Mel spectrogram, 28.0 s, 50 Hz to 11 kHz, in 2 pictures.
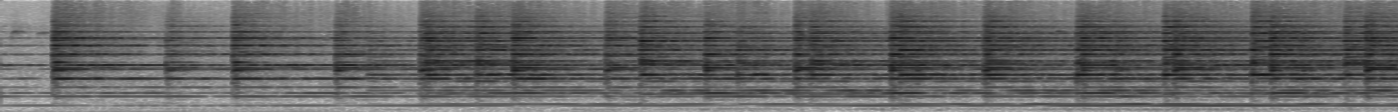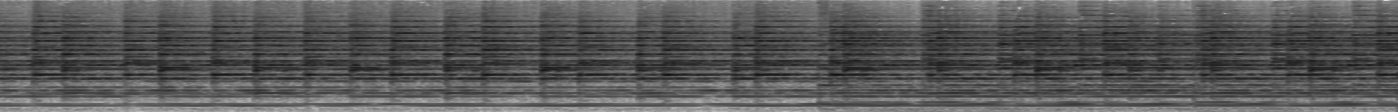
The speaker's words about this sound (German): Es ist 12 Uhr. Sie hören die Glocken der Filialkirche St. Konrad in Abersee im Land Salzburg.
